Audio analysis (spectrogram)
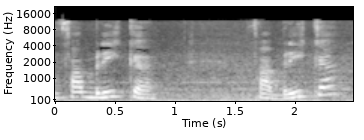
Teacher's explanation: Fabrica, sílaba tônica está no bri. Então, observe, quando eu mudo a posição da sílaba tônica, eu formo uma nova palavra com um novo significado.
